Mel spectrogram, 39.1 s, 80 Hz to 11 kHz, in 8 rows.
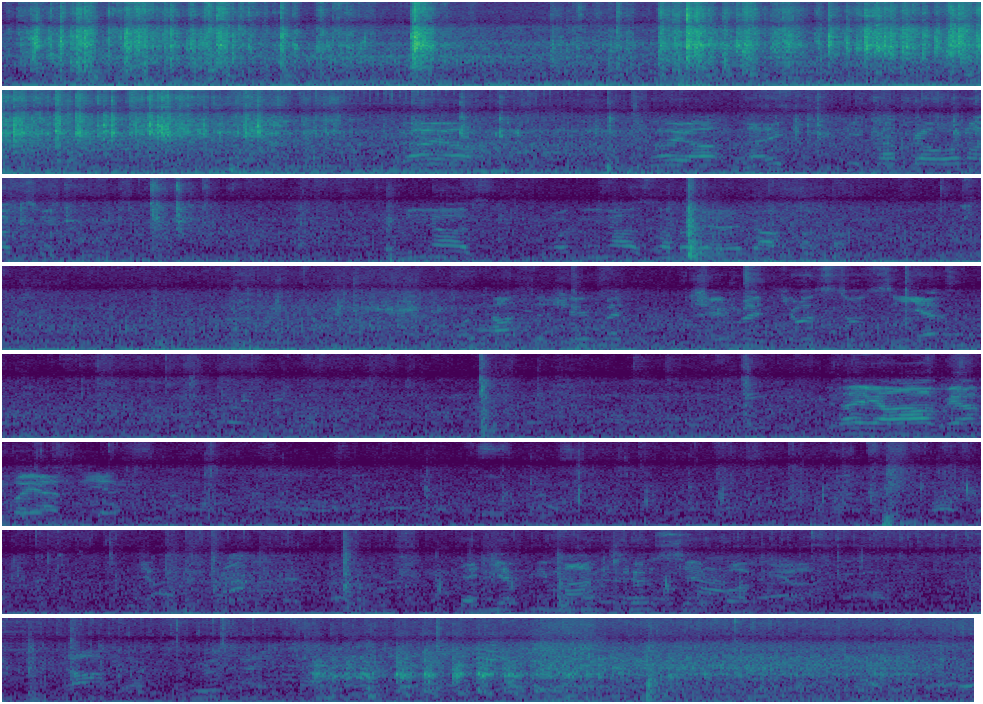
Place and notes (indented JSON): {
  "title": "maybachufer, markt, eingang",
  "date": "2008-09-09 19:50:00",
  "description": "09.09.2008 19:50\nWochenmarkt, Ein-/Ausgang Ost, Aufräumarbeiten, Ordner regelt Verkehr.\nmarket entry east, cleanup, man regulates traffic",
  "latitude": "52.49",
  "longitude": "13.42",
  "altitude": "42",
  "timezone": "Europe/Berlin"
}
